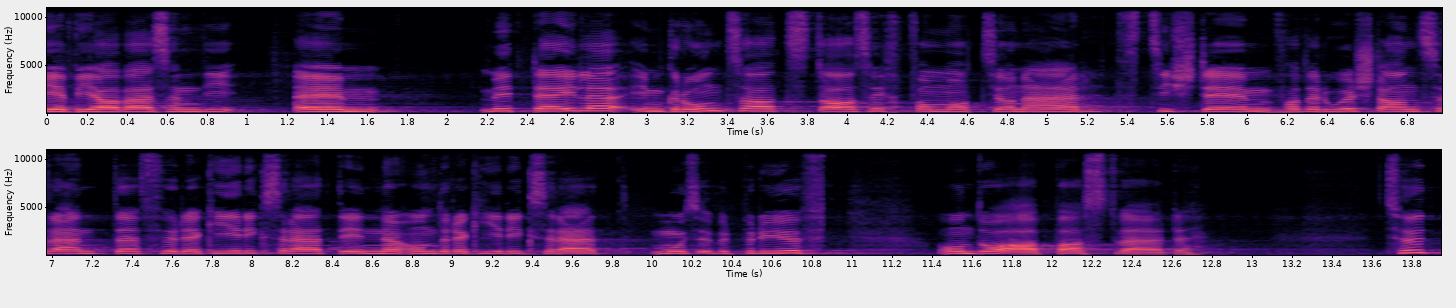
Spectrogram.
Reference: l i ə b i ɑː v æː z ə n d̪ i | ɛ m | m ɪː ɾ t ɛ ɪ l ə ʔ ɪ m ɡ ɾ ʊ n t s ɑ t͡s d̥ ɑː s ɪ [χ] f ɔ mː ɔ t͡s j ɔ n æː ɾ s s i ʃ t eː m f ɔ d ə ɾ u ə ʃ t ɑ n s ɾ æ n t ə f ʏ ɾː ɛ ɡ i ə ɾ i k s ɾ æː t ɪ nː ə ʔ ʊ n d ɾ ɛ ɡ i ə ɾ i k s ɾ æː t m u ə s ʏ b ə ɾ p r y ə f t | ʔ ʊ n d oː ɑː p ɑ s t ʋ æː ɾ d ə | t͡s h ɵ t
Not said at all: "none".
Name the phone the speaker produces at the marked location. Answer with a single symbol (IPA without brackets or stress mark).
χ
